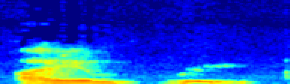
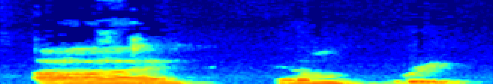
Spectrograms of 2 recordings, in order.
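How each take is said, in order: First: AM leaned on with a rise at the end; stress on AM. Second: I hit first, said slowly and falling; slow falling I am free; stress on I, slow. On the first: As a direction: push the word am and lift the ending. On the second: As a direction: open on I and let it fall, slowly. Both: Shown as a demonstration. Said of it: "So you put different emphasis".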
